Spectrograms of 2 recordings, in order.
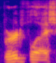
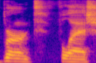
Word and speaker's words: Bird Flesh: Municipal Waste and like Bird Flesh. He's like, I love Burnt Flesh. I was like, okay, like you totally got the name wrong. Like it's Burnt, it's Bird, like tweet tweet tweet.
